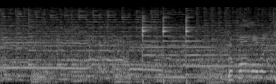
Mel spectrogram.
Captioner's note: bell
